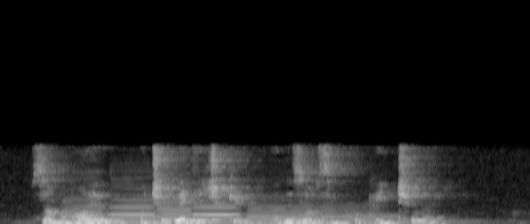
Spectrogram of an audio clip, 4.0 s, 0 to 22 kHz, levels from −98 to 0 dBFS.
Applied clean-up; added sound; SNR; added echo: none; Wind instrument, woodwind instrument; 10 dB; reverberation time 0.6 s.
